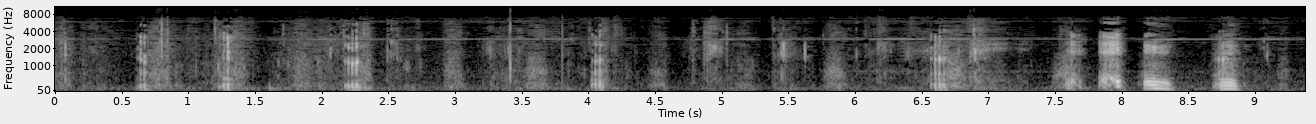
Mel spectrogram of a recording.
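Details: Wild boar roaming a village, tame and easily caught, coming onto the main road to look for food. Short rough grunts come in separate bursts about once a second, then a louder, denser run of grunts near the end. Faint voices sound in the background.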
